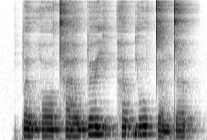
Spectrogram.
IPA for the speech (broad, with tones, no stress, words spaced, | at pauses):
pɐ˨whɔː˨ t̪ʰaː˨˧wpœː˥jɪ˨˥k̚ hɐ˥p̚jo˥w t̪ɐ˨m t̪ɐ˧p̚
